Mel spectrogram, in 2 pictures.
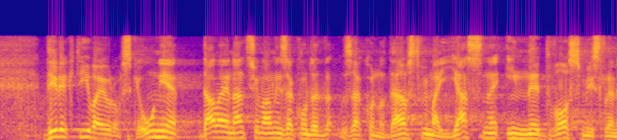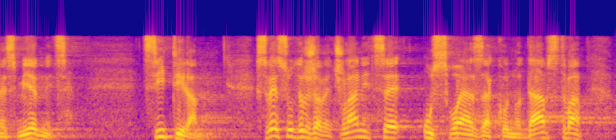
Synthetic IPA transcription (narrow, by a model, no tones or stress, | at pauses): d̪iɾe̞kt̪iːʋae̞wɾo̞pske̞uːnije̞ | d̪aːlaje̞nat̪sio̞nalnimzako̞no̞d̪aːʋst̪ʋimajasne̞ʔined̪ʋo̞smisle̞ne̞smje̞ːɾnḭt̪se̥ | t̪sit̪iːɾa̰msʋe̞sud̪r̩ʒaʋe̞t͡ʃlanit̪se̞usʋo̞jazako̞no̞d̪aːʋst̪ʋa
